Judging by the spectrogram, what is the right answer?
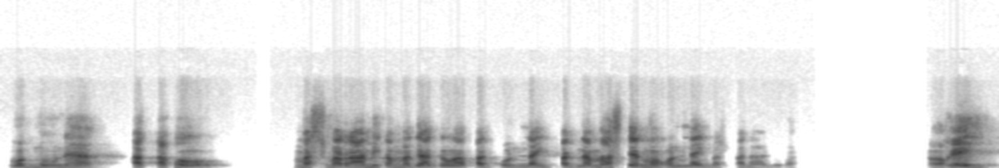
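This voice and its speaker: A network marketing team leader delivers an animated, emphatic motivational training talk, full of rhetorical questions, laughing as they tease the team. The voice is medium-pitched at normal speed with frequent pauses, and the audio is dull.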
